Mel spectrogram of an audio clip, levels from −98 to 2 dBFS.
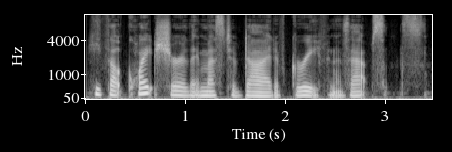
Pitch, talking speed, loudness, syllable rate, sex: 170 Hz, 225 wpm, -18 LUFS, 4.9 syllables/s, female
